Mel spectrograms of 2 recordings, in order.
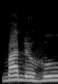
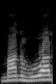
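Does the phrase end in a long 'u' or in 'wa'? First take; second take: long u; wa. First: The phrase ends on a stretched long 'u'. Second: The phrase ends with a short 'wa' syllable. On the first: The speaker calls it right. "মান হু একালিপ টানতেছি" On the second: The speaker calls it wrong. "মান হুয়া না পড়ে"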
